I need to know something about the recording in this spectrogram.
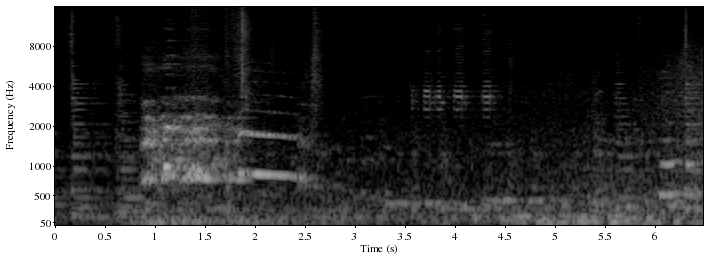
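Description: A rooster crows once, about a second in: a single long call that drops slightly in pitch as it ends.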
